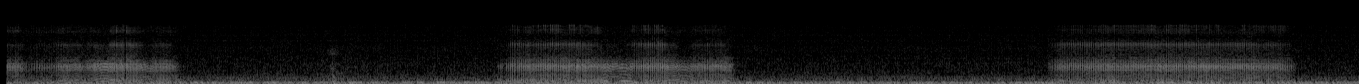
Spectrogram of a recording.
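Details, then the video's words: Small female Shih Tzu snoring loudly while asleep: three long rasping, buzzy snores, each lasting about two to three seconds, separated by quieter breathing, over a constant background hum. "Snoring Shih Tzu"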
